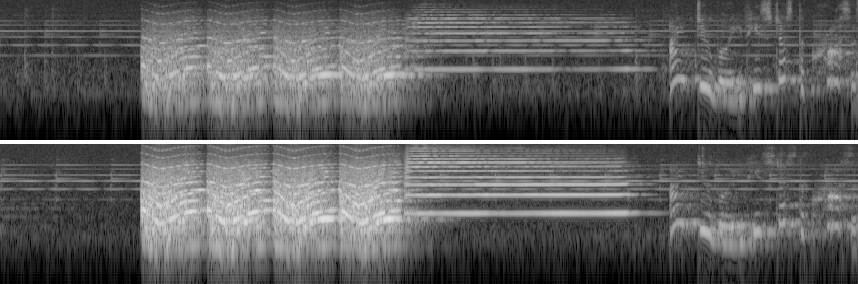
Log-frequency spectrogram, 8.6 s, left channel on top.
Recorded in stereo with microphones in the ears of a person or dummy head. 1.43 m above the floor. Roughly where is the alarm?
Right.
